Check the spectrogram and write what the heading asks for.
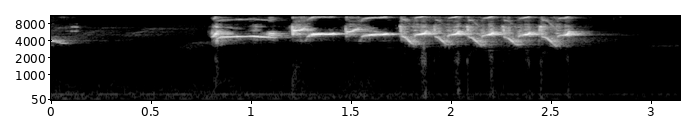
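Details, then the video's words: Pet siskin gives a short burst of song about two seconds long: rapid, high, tinkling twitter notes run together into a warbling trill, then silence. "canto do pintassilgo, siskin"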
